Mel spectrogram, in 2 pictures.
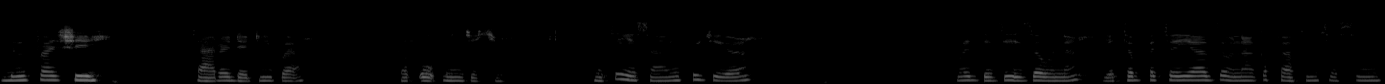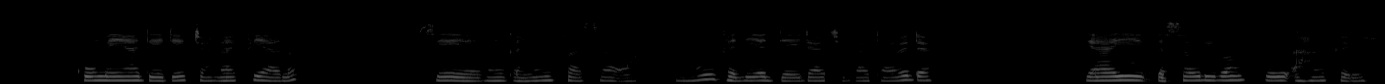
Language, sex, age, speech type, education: Hausa, female, 15-29, spontaneous, secondary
